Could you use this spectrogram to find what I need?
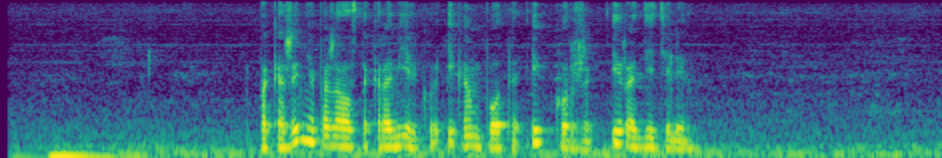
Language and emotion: Russian, positive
